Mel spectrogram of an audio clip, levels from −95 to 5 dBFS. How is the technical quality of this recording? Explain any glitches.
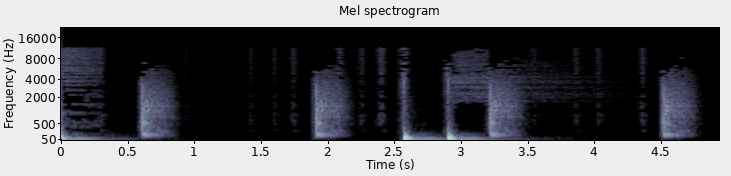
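The recording has heavy compression damage throughout and several smeared attacks.

Across the whole clip nothing sounds above 11.5 kHz, and the music has a watery, swirling texture with chirpy highs. This is likely MP3 compression at a low bitrate, near 32 kbps: the encoder cuts the treble and drops weak frequency lines frame by frame. Unlike a plain low-pass filter, the remaining sound flickers.

Pre-echo comes at 2.35 s, 2.52 s, 2.86 s and 4.49 s, where a short hiss of about 26 to 43 ms leads each sharp attack. The codec spreads its block's noise before the transient. Unlike reverb or echo, the smear comes before the hit, not after it.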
